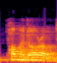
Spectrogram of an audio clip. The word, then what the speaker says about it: Pomodoro: This is the Pomodoro technique.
